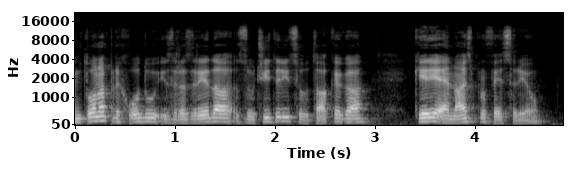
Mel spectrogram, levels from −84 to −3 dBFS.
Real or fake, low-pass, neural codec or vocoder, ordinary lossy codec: fake; 19.8 kHz; vocoder, 48 kHz, 128 mel bands, Vocos; none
